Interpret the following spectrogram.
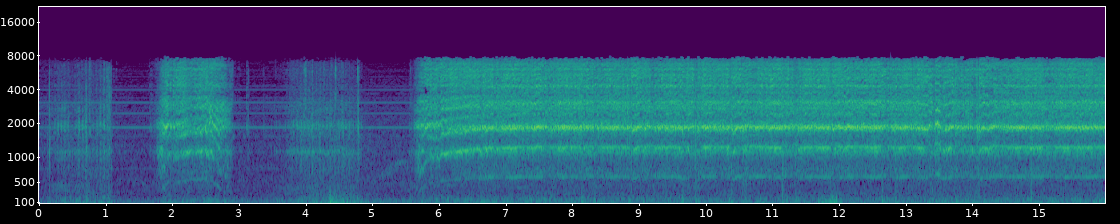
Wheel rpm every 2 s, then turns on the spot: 10, 60, 20, 140, 160, 160, 160, 160.
0-4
